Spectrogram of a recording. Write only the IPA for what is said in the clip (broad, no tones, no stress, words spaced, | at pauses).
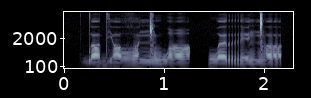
dʌdjʌ ʁʷəŋ͡ǀuwɑ | wə rɪŋ͡ǀʌ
